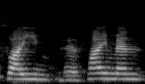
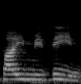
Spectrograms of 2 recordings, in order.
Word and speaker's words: thymidine: بنزود S-I-N في آخر الاسم بتاع البيورين, انما we pronounce the pyrimidine by adding a suffix din at the end. It's not cytosine, it's not cytosine, it is cytidine. It's not thymine, it is thymidine because it is pyrimidine.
